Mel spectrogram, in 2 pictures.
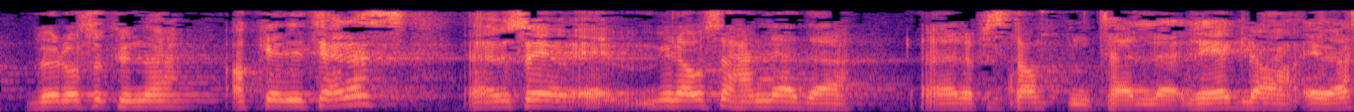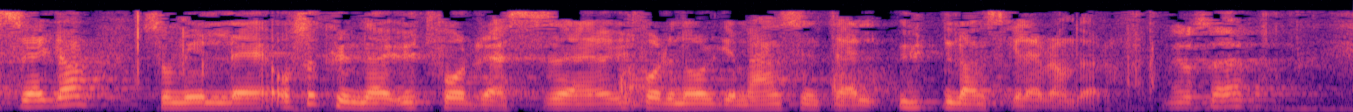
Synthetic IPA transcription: bœɖɛɔsːɔkʰʉnːəʔɑkʰɾɛd̪ɪt̪ʰeːɾəs | sɔæʋɪljæɪɔsːɔɦɛnleːd̪ə | ɾɛpʰɾəsən̩t̪ʰɑnt̪n̩t̪ʰɪlɾeːɡlɑeːœɛsɾeːɡlɑsɔmʋɪlɔ̰sɔkʰʉnːəʉːt̪fɔɖɾəsʉːt̪fɔɖɾənɔɾɡəmɛhɛnsyːnt̪ʰɪlʉːt̪n̩lɑnskəlɛ̰ʋəɾɑ̰nd̪ʰø̰ːɾə̰

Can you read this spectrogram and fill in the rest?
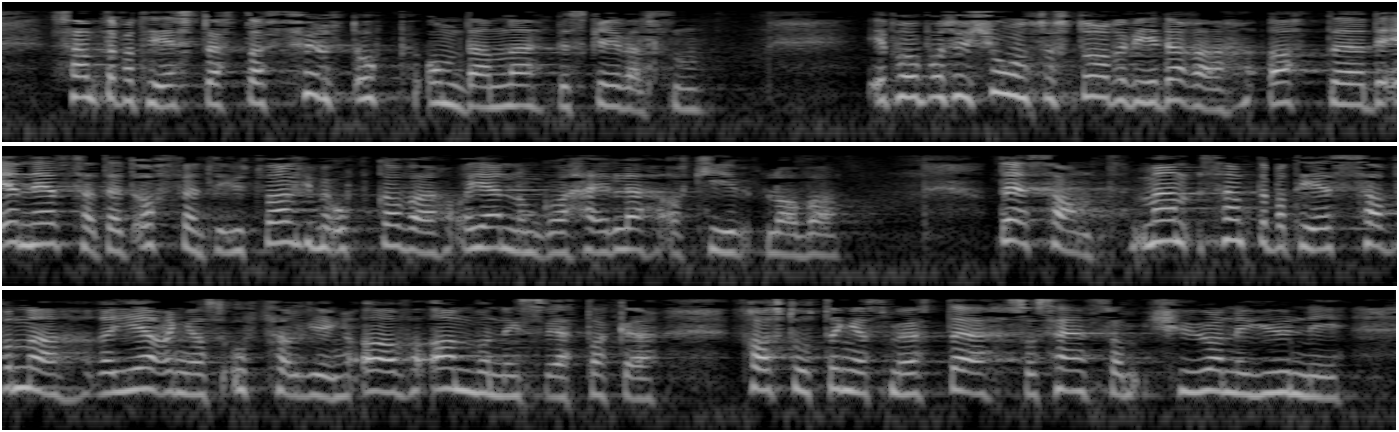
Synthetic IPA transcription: sɛnt̪əpɑt̪ʰiːəst̪œt̪ːəfʉlt̪ʊpʰːʊmd̪ɛnːəbəskʁiːʋəlsn̩ | ɪpʰɾʊp̬ʊsɪʃuːnsɔst̪oːʁd̪ɛʋiːd̪ɑʁəʔɑt̪d̪ɛæʁneːd̪sɑt̪ːɛt̪ɔfənt̪lɪʉːt̪ʰʋɑlɡəmɛʊpːɡɑːʋəɔjɛnːʊmɡoːhæɪləɑ̰ʁkʰiːʋloːʋə | d̪̥ɛæsɑnt̪mɛnsɛnt̪əpɑt̪iːəsɑʋnəɾɛjeːɾɪŋəsʊpfœlɡɪŋɑʋɑnʋʊnɪŋsʋeːt̪ʰɑːkəfʁɑːst̪ʊʁt̪ɪŋəsmøːt̪əsɔsæɪnt̪sɔmçʉːənəjʉːnɪ

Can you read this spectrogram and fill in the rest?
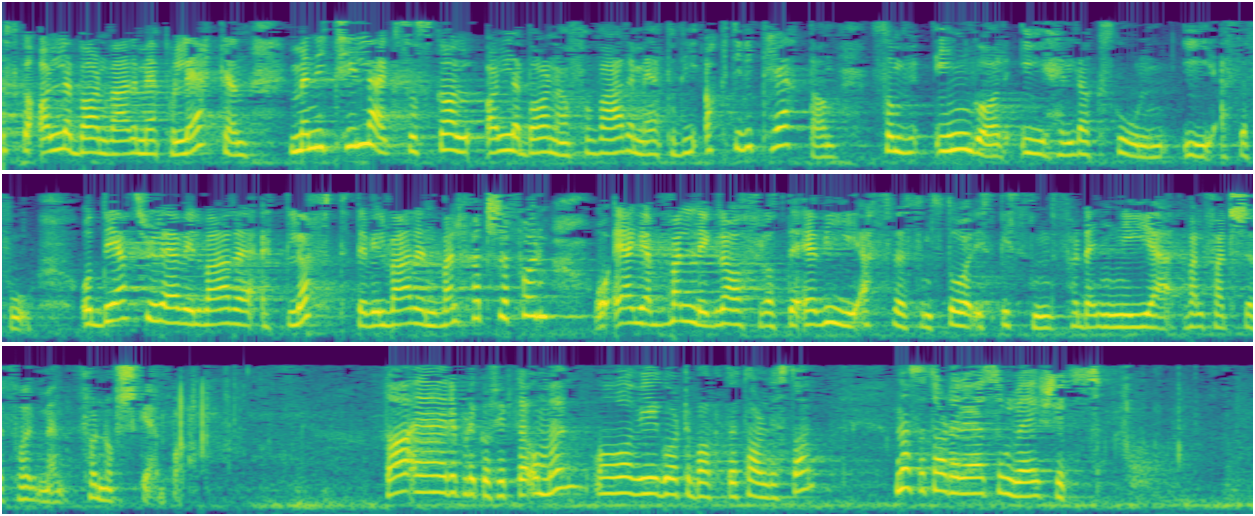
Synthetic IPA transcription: skɑʔɑlːəbɑːɳʋæːɾəmɛpʰɔleːkənmɛnɪt̪ʰɪlːɛɡsɔskɑlɑlːəbɑːɳɑfoːʋæːɾəmɛpʰɔd̪ɪʔɑkt̪ɪʋɪt̪ʰeːt̪ɑnsɔmɪnɡoːɾɪhɛld̪ɑːɡskuːln̩ɪɛ̰sɛfṵːʔɔd̪ɛt̪ʰɾʉːɾɛɡʋɪlʋæːɾəʔɛt̪lœft̪d̪̥ɛʋɪlʋæːɾəɛnʋɛlfæːɖsɾɛfɔɾmɔʔɛɡæɾʋɛld̪ɪɡlɑːd̪fɔɾɑt̪̚d̪ɛʔæɾʋɪʔɛsʋeːsɔmst̪oːɾɪspɪsnfɔɖɛnnyːəʋɛlfæɖʂɾɛfɔɾmənfɔɳɔʂkə̰bɑ̰ɳ | d̪̥ɑæɾɾɛplɪkəʂɪpt̪əʔʊmːəʔɔʋɪɡoːʈɪlbɑːkə̥t̪ʰɪlt̪ʰɑːld̪ɪst̪ɑː | nɔst̪ət̪ʰɑːɖəɾɛsuːlʋæɪʂʏt̪s

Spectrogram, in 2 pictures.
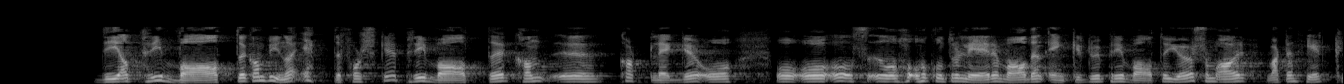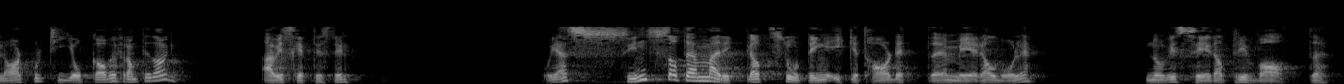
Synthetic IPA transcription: d̪ɛɑt̪̚pʰɾɪʋɑːt̪əkʰɑnbəjʏnːəɔʔɛt̪ːəɾfɔʂkəpʰɾɪʋɑːt̪əkʰɑn | kʰɑʈːlɛɡːəɔ | ɔɔ | ɔkʰʊnt̪ɾɔleːɾəʋɑːd̪ɛnʔɛŋkəlt̪əpʰɾɪʋɑːt̪əjøːʂɔmhɑɾʋæʈːɛnheːlt̪̚kʰlɑːʈpʰʊlɪt̪ʰiːɔpɡɑːʋəfɾɑmt̪ʰɪlɪd̪ɑːɡ | ʔæ̰ɾʋɪskɛp̚t̪ɪskt̪ʰɪl | ʔɔjæɪsʏnsɑt̪̚d̪ɛæɾmæɾkəlɪɑt̪st̪uːʈɪŋːəɪkːət̪ʰɑːɖɛt̪ːəmeːɾəɑlʋoːɭɪə | nɔɾʋɪseːɾɑt̪̚pʰɾɪʋɑ̰ːt̪ə

